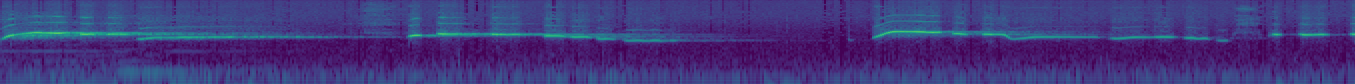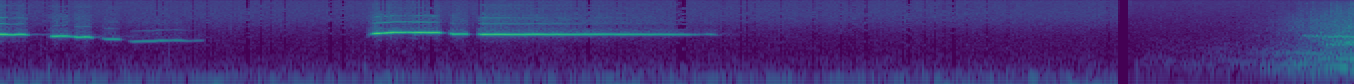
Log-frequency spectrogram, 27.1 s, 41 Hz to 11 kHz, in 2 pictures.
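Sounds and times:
person whistling a melody: 0.0 - 7.4, 8.7 - 15.6, 17.2 - 20.8
cassette tape hiss: 0.0 - 26.3.

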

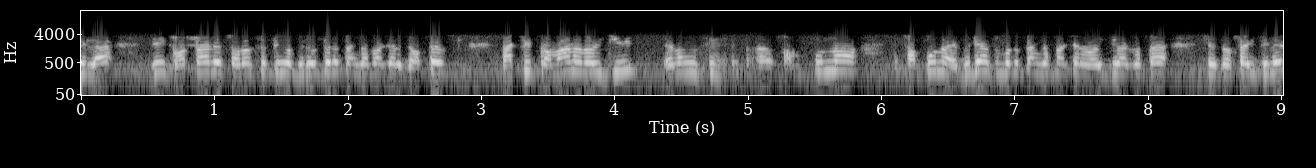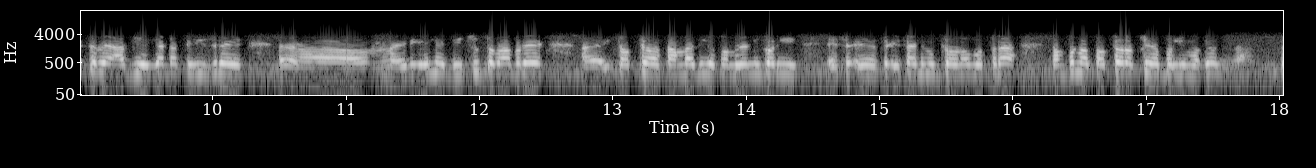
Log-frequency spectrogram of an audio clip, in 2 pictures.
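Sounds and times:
man talking over telephone: 0.0 - 18.0.

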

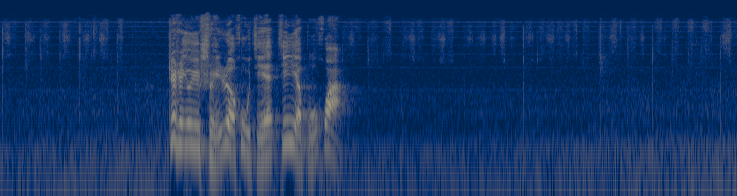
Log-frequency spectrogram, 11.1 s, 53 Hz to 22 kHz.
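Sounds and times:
chalk scratching on blackboard: 0.0 - 2.0, 5.1 - 11.0
chalk tapping on board: 0.0 - 2.0, 5.2 - 11.0
low room hum: 0.0 - 11.0.

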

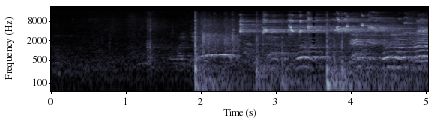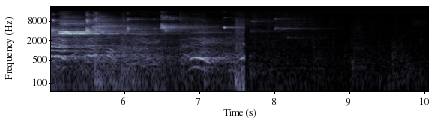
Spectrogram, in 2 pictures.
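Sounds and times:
players' voices: 1.6 - 7.6
basketball bouncing on hardwood: 1.9 - 4.1
sneakers squeaking: 1.9 - 9.8.

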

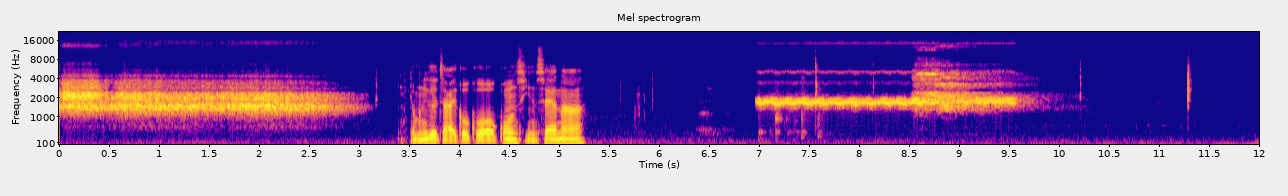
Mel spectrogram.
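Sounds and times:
electronic toy whine: 0.0 - 3.1, 7.0 - 10.0.

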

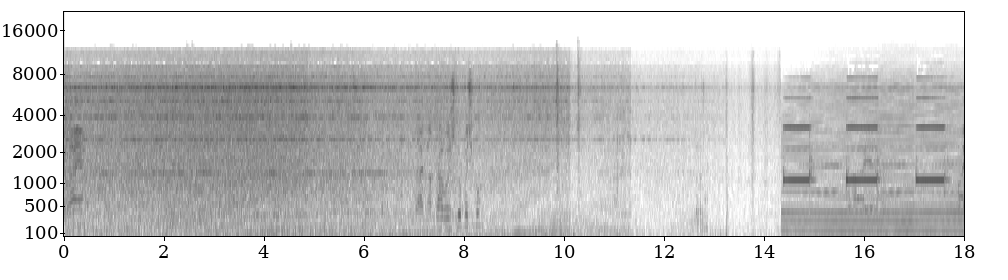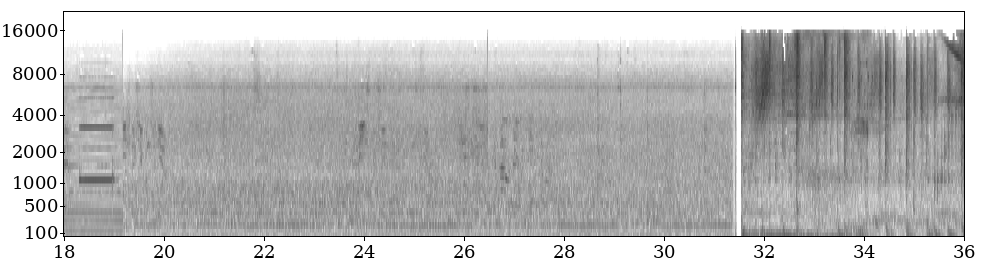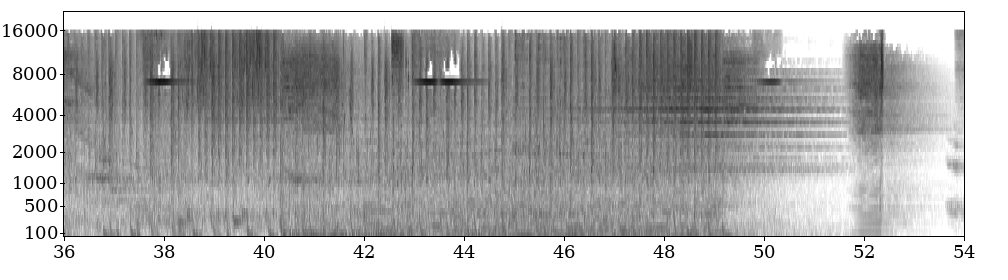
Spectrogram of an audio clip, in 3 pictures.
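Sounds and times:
machinery drone: 0.0 - 13.2, 14.4 - 54.0
held electronic tone: 14.4 - 19.3, 32.7 - 54.0
loud music: 31.6 - 50.3
repeating beep: 36.6 - 44.4.

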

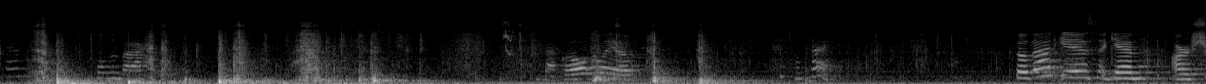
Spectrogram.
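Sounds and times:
horse hoof thud: 0.3 - 4.4, 5.4 - 8.3.

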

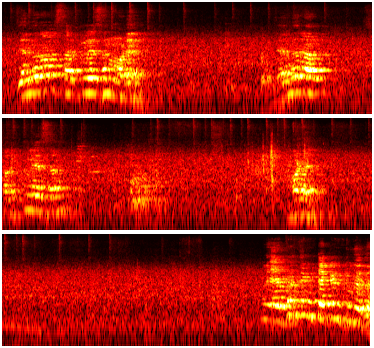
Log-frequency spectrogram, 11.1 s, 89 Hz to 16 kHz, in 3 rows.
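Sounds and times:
classroom background noise: 0.0 - 11.0.

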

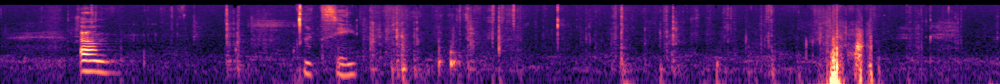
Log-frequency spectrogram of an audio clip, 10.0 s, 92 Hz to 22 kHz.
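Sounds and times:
book pages rustling: 3.6 - 9.7.

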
